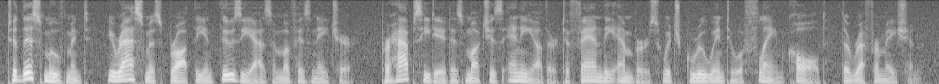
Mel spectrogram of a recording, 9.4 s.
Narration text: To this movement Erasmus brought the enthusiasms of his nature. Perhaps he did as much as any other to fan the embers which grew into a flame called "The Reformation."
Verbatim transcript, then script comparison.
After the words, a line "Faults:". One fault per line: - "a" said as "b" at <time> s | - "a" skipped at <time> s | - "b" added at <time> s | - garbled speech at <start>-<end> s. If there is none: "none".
To this movement Erasmus brought the enthusiasm of his nature. Perhaps he did as much as any other to fan the embers which grew into a flame called "The Reformation."
Faults:
- "enthusiasms" said as "enthusiasm" at 2.0 s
